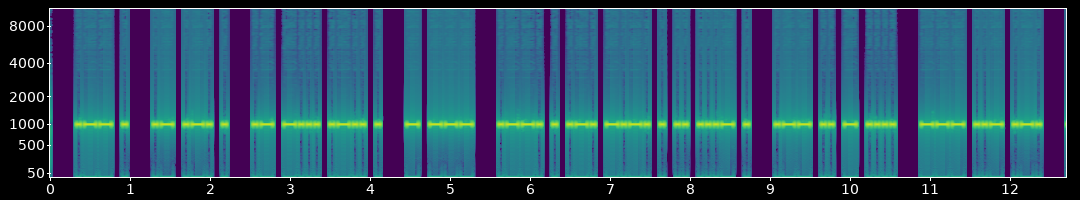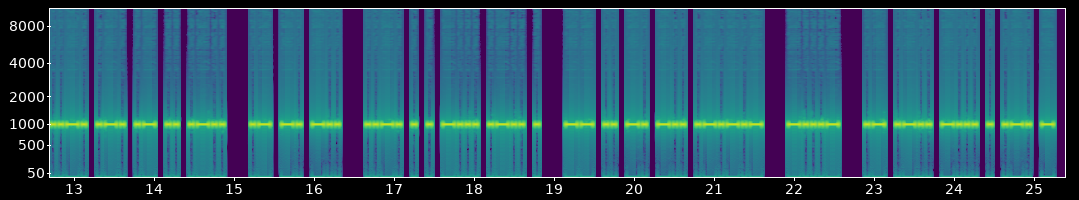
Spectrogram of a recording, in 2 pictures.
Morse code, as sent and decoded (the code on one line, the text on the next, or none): .-- . / .- .-. / .- -... .-.. / - --- / .--. .-. -.-. .. ...- . / .-- .. - .... / --- ..- .-. / ..-. .-. .- .. .-.. / .- -. -.. / ..-. . -... .-.. / -- .. -. -.. .-.-.- / -...- / .- .-.. -... .-. -
WE ARE ABLE TO PERCEIVE WITH OUR FRAIL AND FEEBLE MIND. <BT> ALBERT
